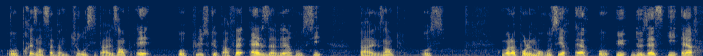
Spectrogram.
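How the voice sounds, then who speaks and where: A man teaching a spelling lesson, explaining words slowly and spelling them out letter by letter. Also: mid-range voice, warm tone, muffled recording.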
